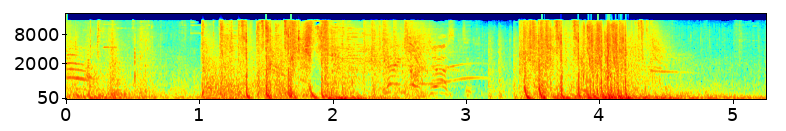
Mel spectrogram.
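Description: A rifle fires several loud bursts of gunshots echoing in a tunnel.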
